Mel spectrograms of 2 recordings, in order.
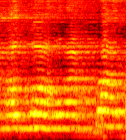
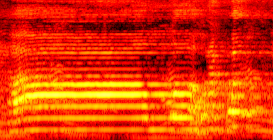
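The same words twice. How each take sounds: First: The first vowel of Allah is short. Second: The first vowel of Allah is drawn out long. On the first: God is the greatest. The speaker calls it right. "Allah Maha Besar" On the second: It asks whether God is the greatest. The speaker calls it wrong. "lamun panjang Allahu Akbar itu timbul istifham"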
